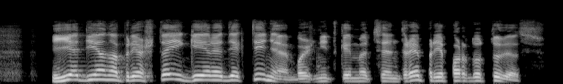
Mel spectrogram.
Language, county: Lithuanian, Šiauliai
